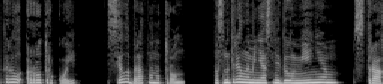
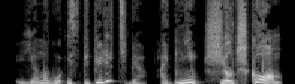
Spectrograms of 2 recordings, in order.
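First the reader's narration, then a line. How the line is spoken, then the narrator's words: Roar. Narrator (Russian): взревел Мраконар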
